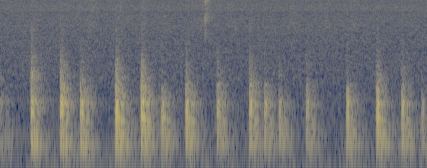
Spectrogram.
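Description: A whiteboard marker striking and stroking across a whiteboard while kanji characters are written: a quick, irregular run of short taps, about four a second.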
